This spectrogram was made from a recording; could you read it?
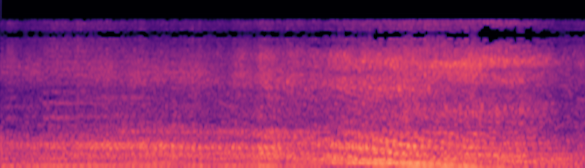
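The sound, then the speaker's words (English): A single low-flying airplane comes straight toward the onlookers, its engine droning steadily, a loud rumbling hum with a buzzing, layered tone that swells slightly toward the end. No voices. “Most High Superior, here comes one plane right at us.”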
